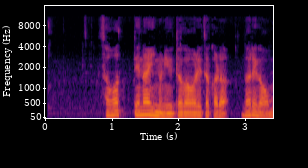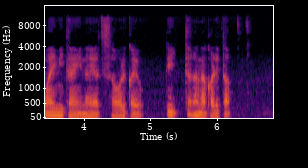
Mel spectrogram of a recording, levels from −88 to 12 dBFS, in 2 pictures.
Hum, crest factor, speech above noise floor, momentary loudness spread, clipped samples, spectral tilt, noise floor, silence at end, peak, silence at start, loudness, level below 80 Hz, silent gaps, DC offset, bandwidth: none; 20 dB; 35 dB; 10 LU; under 0.1%; -7 dB/octave; -57 dBFS; 0.65 s; -4 dBFS; 0.85 s; -23 LUFS; -42 dBFS; none; under 0.1%; 11.5 kHz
